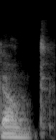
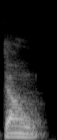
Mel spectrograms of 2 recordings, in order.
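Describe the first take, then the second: First: The final t sound is clearly pronounced. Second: The final t sound is dropped.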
